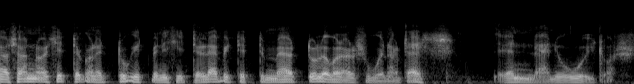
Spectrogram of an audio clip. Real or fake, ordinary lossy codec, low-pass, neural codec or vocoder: real; none; 7.2 kHz; none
